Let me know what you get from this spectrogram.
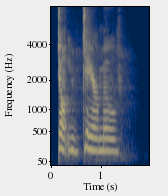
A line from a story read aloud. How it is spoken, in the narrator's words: Nero growls darkly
